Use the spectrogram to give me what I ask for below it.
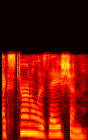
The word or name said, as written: externalization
